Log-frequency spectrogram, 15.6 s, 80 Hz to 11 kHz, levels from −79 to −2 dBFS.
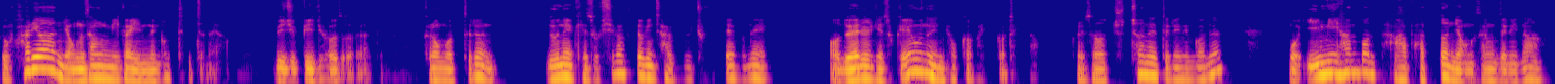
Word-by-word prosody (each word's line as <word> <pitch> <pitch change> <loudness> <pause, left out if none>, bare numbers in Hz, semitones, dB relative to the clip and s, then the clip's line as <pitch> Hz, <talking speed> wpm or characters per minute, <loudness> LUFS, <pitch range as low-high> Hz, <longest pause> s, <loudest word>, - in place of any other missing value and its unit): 그 105 - -4
화려한 190 -4 +5
영상미가 100 +1 +3
있는 90 0 0
것들 120 +6 -12
있잖아요. - - -20 0.6
뮤직비디오라든가 95 -1 -3 0.5
그런 100 -1 -1
것들은 100 +3 -2 0.5
눈에 120 +2 +5
계속 100 -2 -8
시각적인 145 -4 0
자극을 105 0 -10
주기 - - -19
때문에 115 0 -3 0.6
어 - - -2
뇌를 105 +4 +6
계속 95 -1 -4
깨우는 155 - +2
효과가 105 -3 -10
있거든요. - - -14 0.5
그래서 95 -2 -4
추천해 140 -3 0
드리는 105 -2 -5
거는 135 - -3 0.7
뭐 - - 0
이미 145 +6 +5
1 160 +2 +2
번 160 -3 -1
다 105 -5 -5
봤던 105 +3 -1
영상들이나 95 +2 -3
105 Hz, 320 characters per minute, -24 LUFS, 95-130 Hz, 0.7 s, 뇌를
